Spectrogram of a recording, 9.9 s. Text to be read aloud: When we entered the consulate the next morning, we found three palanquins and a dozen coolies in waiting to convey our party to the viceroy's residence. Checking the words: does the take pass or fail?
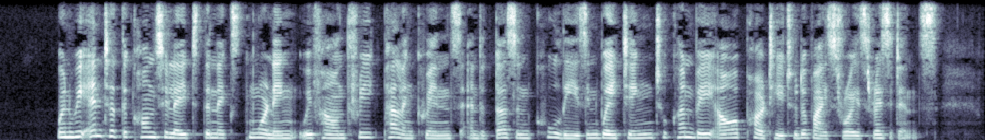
pass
